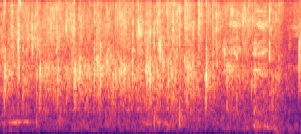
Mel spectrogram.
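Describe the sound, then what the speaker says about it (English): Audience applause for two volunteers at a psychiatry lecture and psychic presentation, a dense, steady wash of many hands clapping at close range that holds for the whole stretch. "Please, a round of applause for both of"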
